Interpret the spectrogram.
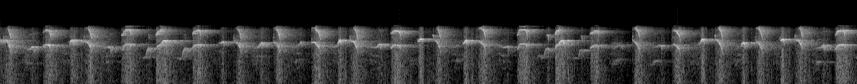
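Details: Cockatiel courting, a fast run of harsh, buzzy chirps with whistled tones, about two or three notes per second, each note stepping down in pitch, continuing steadily through the whole stretch with no other sounds.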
